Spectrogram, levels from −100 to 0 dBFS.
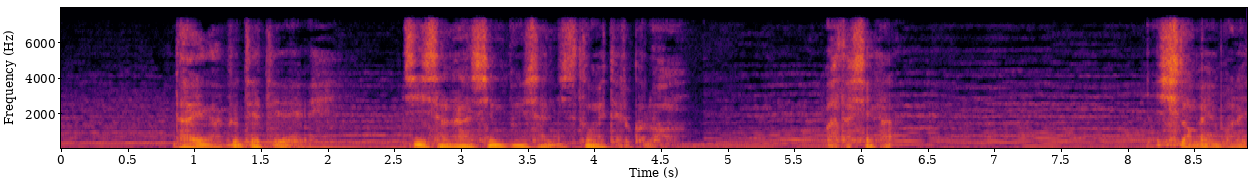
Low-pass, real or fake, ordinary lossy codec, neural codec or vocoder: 7.2 kHz; fake; none; codec, 16 kHz, 16 kbps, FreqCodec, smaller model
